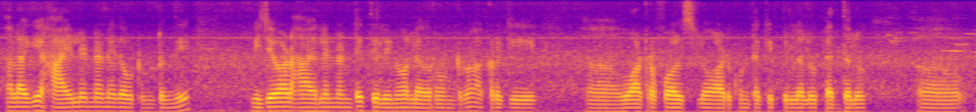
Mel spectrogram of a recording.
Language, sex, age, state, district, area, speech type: Telugu, male, 18-30, Andhra Pradesh, N T Rama Rao, urban, spontaneous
